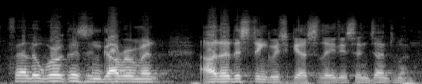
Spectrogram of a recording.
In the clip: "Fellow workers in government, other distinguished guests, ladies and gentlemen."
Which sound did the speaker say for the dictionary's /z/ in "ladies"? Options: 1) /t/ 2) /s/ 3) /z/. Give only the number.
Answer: 2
